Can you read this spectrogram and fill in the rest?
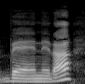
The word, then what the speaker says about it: Venera: Il nome con cui la chiamo è Venera, l'accento sulla prima sillaba e la finale come una dea o un pianeta che hanno deciso di barare e cambiare le carte sulla tavola.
